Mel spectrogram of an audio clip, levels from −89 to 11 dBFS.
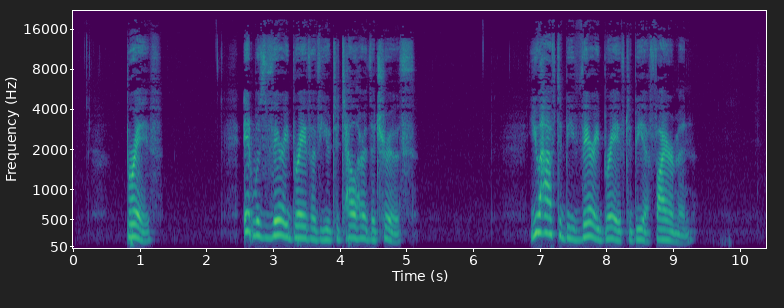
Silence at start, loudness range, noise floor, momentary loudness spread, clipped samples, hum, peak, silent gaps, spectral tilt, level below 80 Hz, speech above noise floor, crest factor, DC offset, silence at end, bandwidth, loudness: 0.8 s; 3 LU; -70 dBFS; 12 LU; under 0.1%; none; -6 dBFS; none; -4 dB/octave; -76 dBFS; 45 dB; 20 dB; under 0.1%; 1.15 s; 19 kHz; -24 LUFS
